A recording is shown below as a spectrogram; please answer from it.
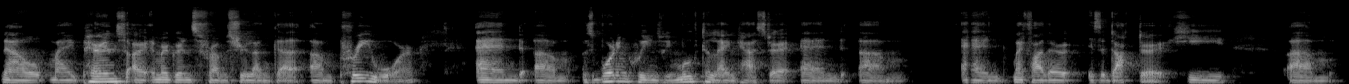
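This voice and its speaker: A man from California with a deep, low voice, speaking to a workshop over a video call. He talks in a loose, reflective way, full of fillers and restarts, like someone chatting rather than lecturing. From California, USA. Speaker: workshop presenter and comedian. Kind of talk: casual talk to an online workshop.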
